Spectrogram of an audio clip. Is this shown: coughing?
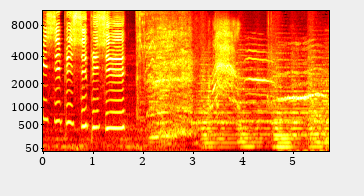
no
